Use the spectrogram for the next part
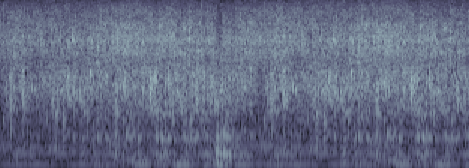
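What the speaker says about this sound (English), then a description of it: "Taking on water." Water rushes steadily into a submarine taking on water, a continuous loud hissing, splashing flow with faint dripping and creaks close by, no voices.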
